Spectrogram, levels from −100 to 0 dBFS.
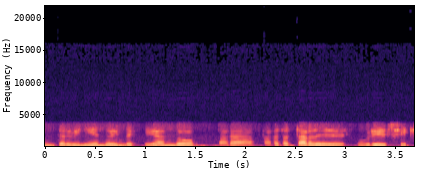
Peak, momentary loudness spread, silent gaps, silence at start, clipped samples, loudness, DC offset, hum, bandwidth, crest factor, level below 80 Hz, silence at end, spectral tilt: -4 dBFS; 7 LU; none; 0 s; under 0.1%; -23 LUFS; under 0.1%; none; 3.9 kHz; 20 dB; -48 dBFS; 0 s; -8.5 dB/octave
